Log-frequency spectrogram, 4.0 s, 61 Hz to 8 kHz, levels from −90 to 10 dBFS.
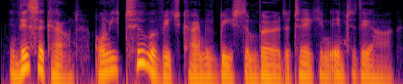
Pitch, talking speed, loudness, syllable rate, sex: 100 Hz, 255 wpm, -19 LUFS, 6.0 syllables/s, male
